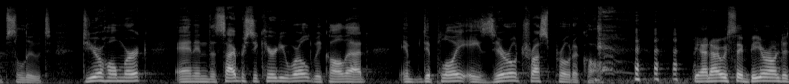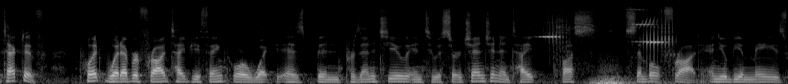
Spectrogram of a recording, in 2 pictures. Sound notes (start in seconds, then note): 6.0 chuckling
